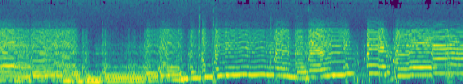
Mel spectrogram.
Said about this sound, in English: Yeah, when she pulls back, like, go ahead and keep the gain up. Yeah. And pull back on your volume and just, or play light. So, see, that's what I call bloom. It's, there's distortion, there's harmonic distortion, but it's really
